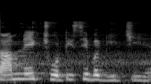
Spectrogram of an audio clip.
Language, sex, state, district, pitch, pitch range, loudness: Hindi, female, Uttar Pradesh, Varanasi, 220 Hz, 190-245 Hz, -22 LUFS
